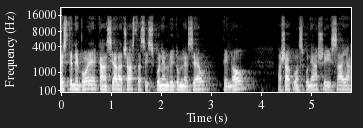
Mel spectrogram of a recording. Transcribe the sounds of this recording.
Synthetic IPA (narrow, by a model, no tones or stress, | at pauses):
je̞st̪e̞ne̞vo̞je̞kaɨnsaɾaːt͡ʃast̪asəjspune̞mlujd̪umne̞ze̞w | d̪̥inːo̞w | aʃakumspuneaʃiisaja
